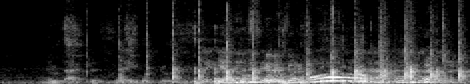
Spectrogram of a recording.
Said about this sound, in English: We clapped in step.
